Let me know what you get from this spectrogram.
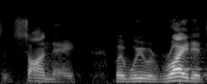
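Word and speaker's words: שָׂנֵא: we would say sane that's how we would pronounce it sanne but we would write it sane s-a-n-e the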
